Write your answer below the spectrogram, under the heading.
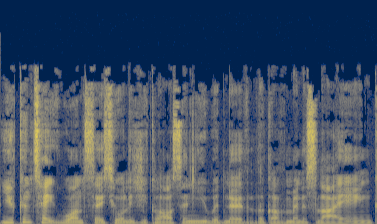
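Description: Against a quiet background, a woman with a British accent speaks in an animated tone. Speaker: podcast host. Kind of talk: casual monologue.

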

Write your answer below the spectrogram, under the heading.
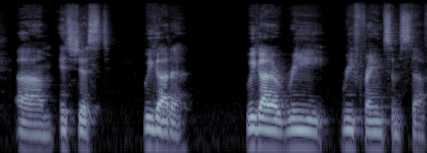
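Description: With an American accent, a man speaks in a fairly low pitch and a monotone, flat intonation. The recording is very clean, the background silent. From Chula Vista, San Diego, California. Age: 30s. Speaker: podcast host. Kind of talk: casual chat.

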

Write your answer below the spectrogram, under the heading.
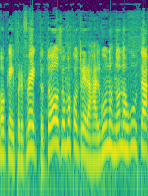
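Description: Over noticeable background noise, a woman speaks at a moderate pace with a fairly high pitch and very wide pitch swings. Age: 30s. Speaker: radio host. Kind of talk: news reading; casual chat.

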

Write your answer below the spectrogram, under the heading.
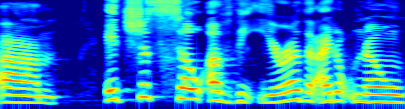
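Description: This woman has an unremarkable speaking voice and a fairly high pitch. She speaks with an American accent and ordinary pitch variation. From Texas, Houston. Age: 40s. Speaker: novelist. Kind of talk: author talk with readings. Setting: bookstore event with audience.

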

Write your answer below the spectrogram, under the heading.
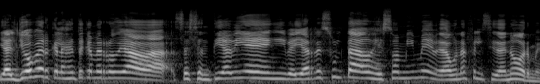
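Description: A bright, sharp tone with ordinary pitch variation. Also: woman. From Venezuela (Maracaibo). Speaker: fitness coach. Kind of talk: casual chat. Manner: talkative.

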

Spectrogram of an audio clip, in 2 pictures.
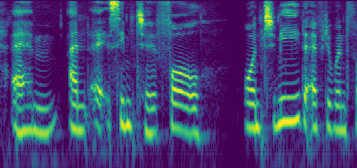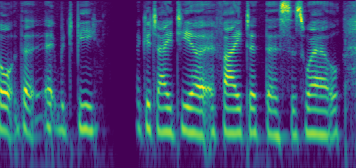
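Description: With a Scottish accent, a woman speaks in a dark, mellow tone. Her pace is moderate and her pitch variation ordinary. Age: 40s. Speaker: lawyer and managing partner. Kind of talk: interview conversation.

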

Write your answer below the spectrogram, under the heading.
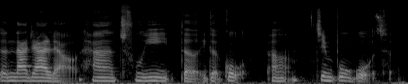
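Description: Audible room echo surrounds a woman speaking with a fairly low pitch. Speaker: podcast host. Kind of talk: casual solo talk.

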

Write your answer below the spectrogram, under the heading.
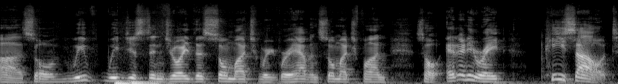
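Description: With lively intonation, a man talks fairly slowly at a medium pitch. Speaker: podcast co-host. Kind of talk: casual chat. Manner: animated.

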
